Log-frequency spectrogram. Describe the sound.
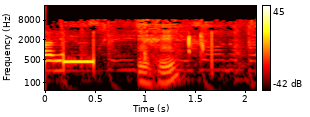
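A telephone tone sounds after a radio caller's line disconnects: one steady, loud electronic beep lasting about half a second, followed by a voice speaking.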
